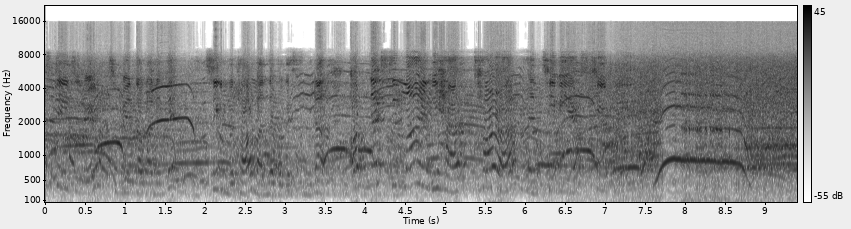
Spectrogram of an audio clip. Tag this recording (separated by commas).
Speech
